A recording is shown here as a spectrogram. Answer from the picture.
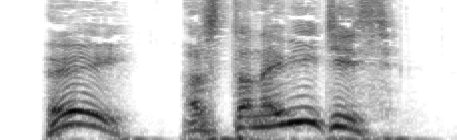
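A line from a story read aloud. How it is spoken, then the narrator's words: Pursuer's shout. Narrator (Russian): закричал один из преследователей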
